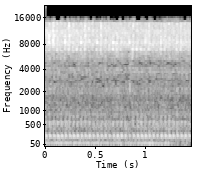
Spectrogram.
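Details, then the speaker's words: Lada Vesta NG petrol engine at idle with an aftermarket engine cover fitted. Fast, light, buzzy rattle over the idle, less noticeable when revved. Loose engine cover rattling against its mounts; owner is considering removing it and gluing it. "Пойдет, короче. Меня не особо напрягает этот звук."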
